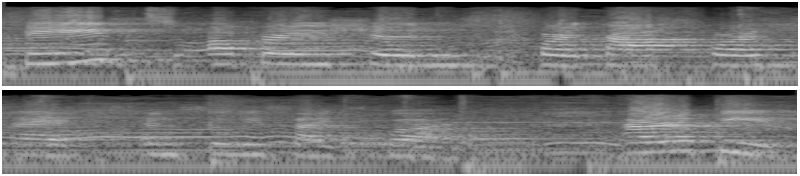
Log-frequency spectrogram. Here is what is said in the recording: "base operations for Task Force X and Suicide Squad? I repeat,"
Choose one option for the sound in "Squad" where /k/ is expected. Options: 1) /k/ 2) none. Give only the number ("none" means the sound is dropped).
2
